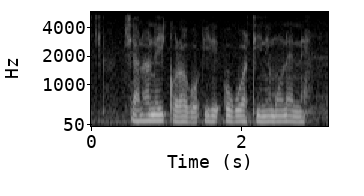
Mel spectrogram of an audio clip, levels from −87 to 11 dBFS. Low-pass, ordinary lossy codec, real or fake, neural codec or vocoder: 5.4 kHz; none; fake; vocoder, 22.05 kHz, 80 mel bands, Vocos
